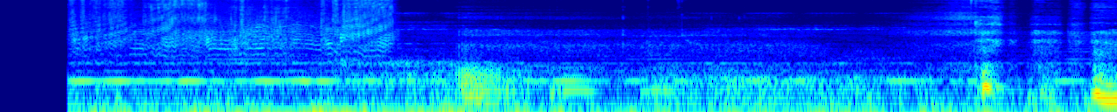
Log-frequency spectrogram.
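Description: A white fly buzzes steadily for several seconds, its droning hum wavering slightly in pitch, with faint background noise and no voices.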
